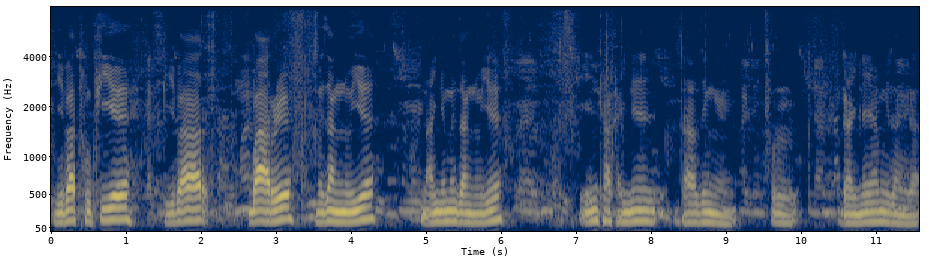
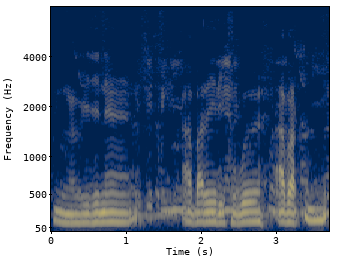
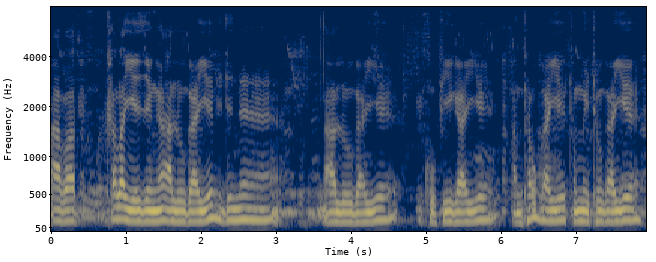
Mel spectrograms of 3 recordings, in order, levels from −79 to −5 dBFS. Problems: low volume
